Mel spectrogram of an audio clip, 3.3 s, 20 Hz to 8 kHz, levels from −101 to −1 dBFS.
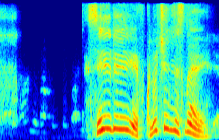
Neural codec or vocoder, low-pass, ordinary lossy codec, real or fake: codec, 16 kHz, 2 kbps, X-Codec, HuBERT features, trained on general audio; 7.2 kHz; AAC, 32 kbps; fake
